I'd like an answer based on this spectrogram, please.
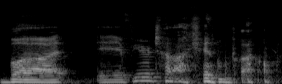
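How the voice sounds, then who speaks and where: An animated, lowish male voice takes its time against a noisy background. It belongs to a forties-aged American motorcycle vlogger rambling casually and slangily to his phone camera.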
